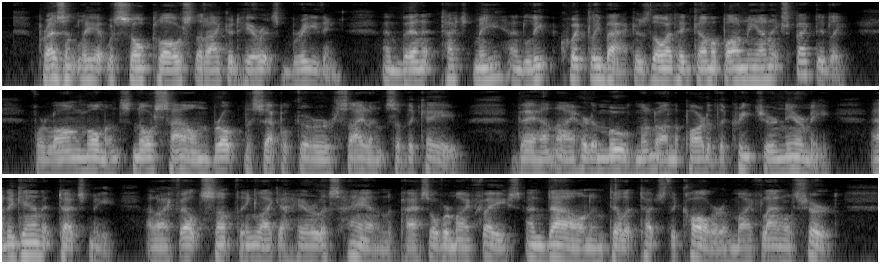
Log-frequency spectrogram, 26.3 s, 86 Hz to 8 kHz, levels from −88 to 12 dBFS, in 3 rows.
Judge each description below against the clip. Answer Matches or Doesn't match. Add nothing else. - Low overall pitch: Matches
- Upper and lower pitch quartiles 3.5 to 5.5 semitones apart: Doesn't match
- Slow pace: Doesn't match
